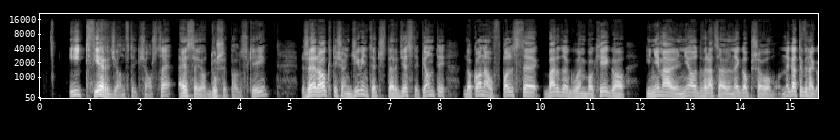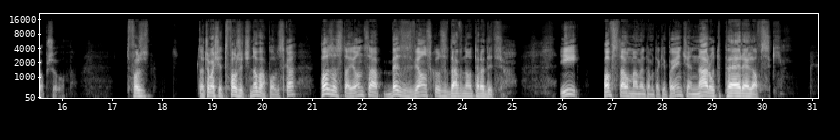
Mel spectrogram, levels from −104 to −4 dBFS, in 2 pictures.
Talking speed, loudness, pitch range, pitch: 85 wpm, -23 LUFS, 115-165 Hz, 135 Hz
